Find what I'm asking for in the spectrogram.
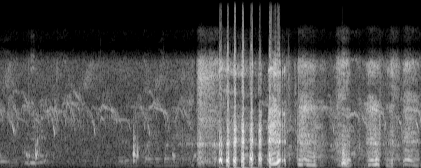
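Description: Roosters and chickens on a farm, with clucks and calls scattered throughout and a louder burst of crowing and squawking in the middle, close to the listener.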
